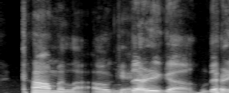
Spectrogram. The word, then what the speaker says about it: Kamala: of all we gotta get the name the pronunciation right it's not Kamala she's not a wrestler from the 80s it's Kamala Kamala okay there you go there you go no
